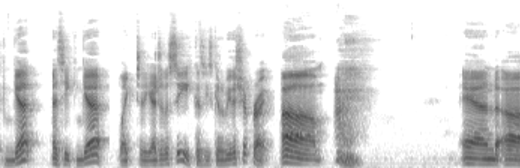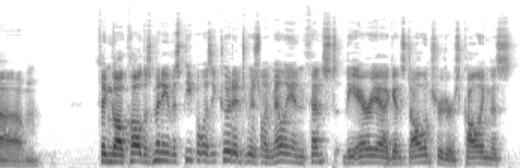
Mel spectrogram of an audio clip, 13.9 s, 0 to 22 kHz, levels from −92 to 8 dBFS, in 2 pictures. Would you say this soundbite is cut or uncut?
cut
